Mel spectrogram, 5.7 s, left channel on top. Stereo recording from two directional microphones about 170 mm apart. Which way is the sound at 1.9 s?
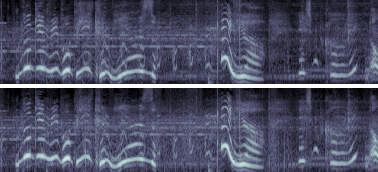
5° left (ahead or behind).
